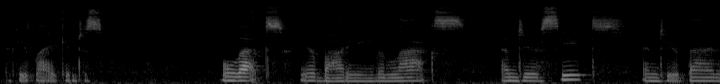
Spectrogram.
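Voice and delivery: breathy calm, guiding the listener inward; soft spa whisper. Acted. Leads a gratitude meditation.

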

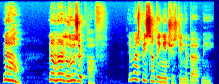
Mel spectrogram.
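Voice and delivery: high, loud desperate plea; pleading. Acted. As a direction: beg not to be sorted. Hobbit begs the hat.

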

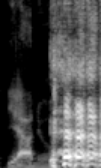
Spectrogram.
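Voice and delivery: slow deadpan. Retold or imitated. Friend recalls slowly answering news of Gary's arrest. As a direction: drag it out like old news. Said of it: "I go".

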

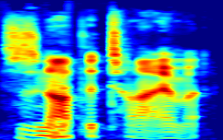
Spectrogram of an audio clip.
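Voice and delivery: low, soft retold brush-off; brushing him off. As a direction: dismiss him quietly, voice dropped. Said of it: "She brushes him off".

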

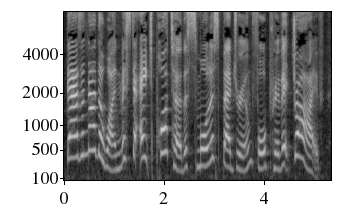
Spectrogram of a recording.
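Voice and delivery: put-on loud shouting kid's voice. A narrator's reading. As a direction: bellow it down the hall. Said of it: "Then he shouted".

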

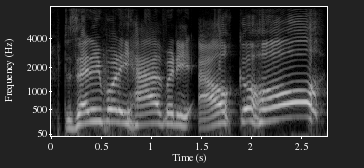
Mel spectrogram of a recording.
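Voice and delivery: high, hammed-up plea rising at the end; mock drunken holler; imitated drunk calling out. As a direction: play a movie drunk asking the whole street. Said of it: "he's like".

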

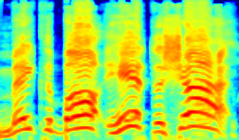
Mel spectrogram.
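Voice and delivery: high loud slow heckle; mock fan heckle; crowd yell. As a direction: bellow at the players. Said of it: "the other crowd yells".

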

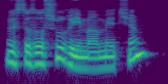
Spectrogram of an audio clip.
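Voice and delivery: put-on curious merchant questioning a girl.

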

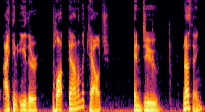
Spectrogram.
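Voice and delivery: ordinary talk

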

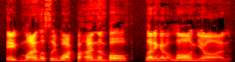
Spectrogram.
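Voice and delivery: ordinary delivery

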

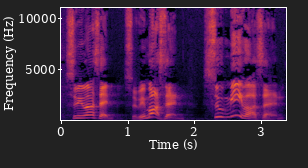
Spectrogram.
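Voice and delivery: high, hammed-up anime-style exclamation; voice-acting takes. Trying out lines like voice acting, hammed-up high calls. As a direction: try it high, stretching the last one. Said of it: "I feel like I'm on, like, a voice acting".

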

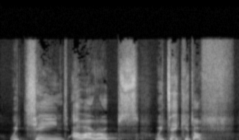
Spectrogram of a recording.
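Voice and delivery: very slow, weighty words; slow declaration. Acted. Preacher declaring the sermon's charge slowly. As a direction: drag each word out solemnly.

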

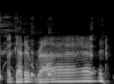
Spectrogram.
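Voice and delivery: big slow wrestling-promo voice; wrestler entrance. Acted. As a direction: hype yourself up like a wrestler entering the ring. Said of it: "one of those wrestlers entering the ring".

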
